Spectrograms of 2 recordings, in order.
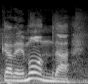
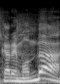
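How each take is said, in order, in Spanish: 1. La sílaba tónica es la penúltima. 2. La sílaba tónica es la última. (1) "yo lo leí sin acento y dice caremonda" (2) "lo acentuó así"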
